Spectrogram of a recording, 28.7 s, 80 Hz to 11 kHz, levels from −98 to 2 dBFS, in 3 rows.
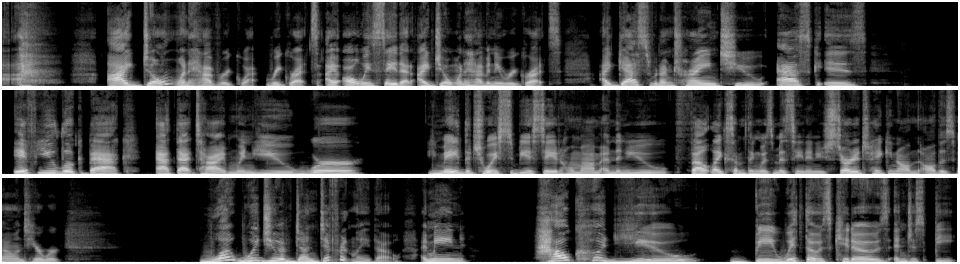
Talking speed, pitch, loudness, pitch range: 175 wpm, 180 Hz, -24 LUFS, 155-215 Hz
